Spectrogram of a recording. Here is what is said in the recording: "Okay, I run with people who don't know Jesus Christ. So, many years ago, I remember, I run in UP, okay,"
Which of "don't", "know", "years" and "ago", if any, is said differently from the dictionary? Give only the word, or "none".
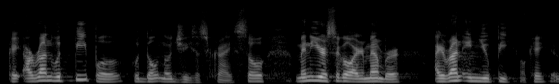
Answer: years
